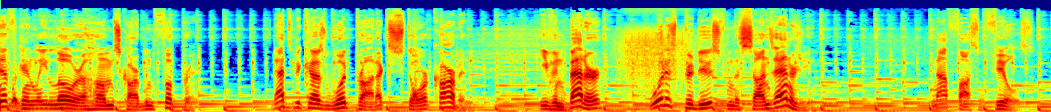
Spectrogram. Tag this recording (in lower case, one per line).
speech
music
